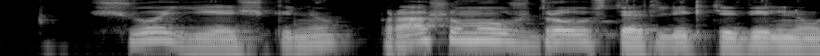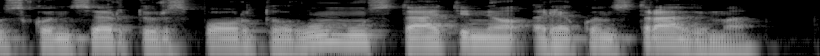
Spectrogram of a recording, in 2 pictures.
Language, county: Lithuanian, Utena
